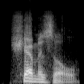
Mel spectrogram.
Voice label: "shemozzle", American

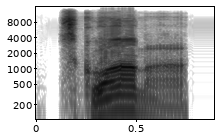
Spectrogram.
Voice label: "squama", British

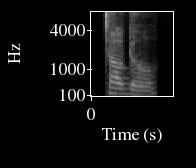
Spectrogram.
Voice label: "toggle", Indian

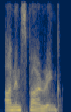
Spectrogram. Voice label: "Uninspiring", Indian

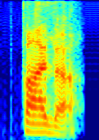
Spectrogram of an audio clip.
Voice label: "phyla", Indian; Dictionary

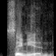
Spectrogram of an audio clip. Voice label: "Samian", American

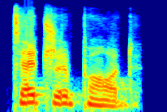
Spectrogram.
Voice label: "tetrapod", Indian

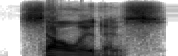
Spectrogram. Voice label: "solidus", American

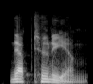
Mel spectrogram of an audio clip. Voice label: "neptunium", American

